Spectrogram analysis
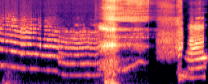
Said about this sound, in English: Door open. I love the door squeak. She just heard the door squeak open.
